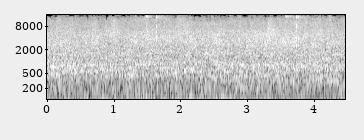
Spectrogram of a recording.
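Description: Steady, even hiss of background noise with a faint low hum underneath.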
